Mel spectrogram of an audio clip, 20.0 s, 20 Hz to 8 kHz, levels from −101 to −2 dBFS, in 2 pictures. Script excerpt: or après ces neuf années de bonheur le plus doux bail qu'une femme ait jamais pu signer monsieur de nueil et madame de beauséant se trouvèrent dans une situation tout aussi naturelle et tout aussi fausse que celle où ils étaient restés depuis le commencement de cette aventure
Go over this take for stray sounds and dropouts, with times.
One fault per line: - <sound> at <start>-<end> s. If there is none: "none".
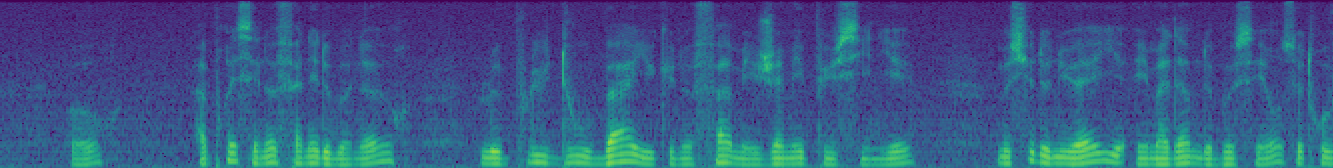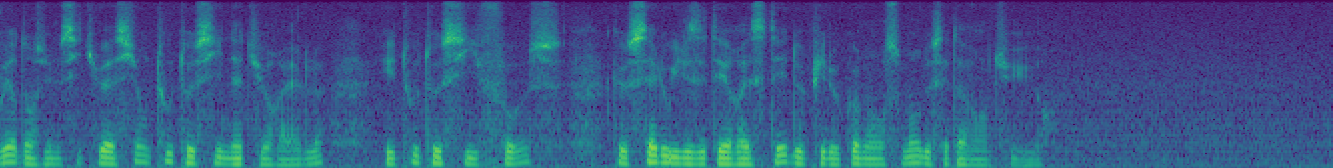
none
